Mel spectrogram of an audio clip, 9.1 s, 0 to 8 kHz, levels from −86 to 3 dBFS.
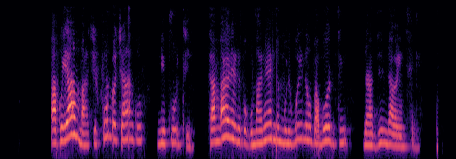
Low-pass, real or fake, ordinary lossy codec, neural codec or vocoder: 7.2 kHz; fake; AAC, 48 kbps; codec, 24 kHz, 1.5 kbps, HILCodec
